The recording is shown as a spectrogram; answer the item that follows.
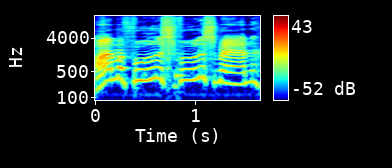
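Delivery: put-on Swedish accent. Talking while playing a game, dropping into an insensitive put-on swedish accent. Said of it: "I said that in like a Swedish voice".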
